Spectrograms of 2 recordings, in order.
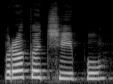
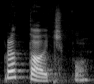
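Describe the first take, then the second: First: Prototipo stressed on TI; wrong stress. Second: Protótipo stressed on TÓ; correct stress. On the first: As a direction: push ti in Prototipo. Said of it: "quando o correto é protótipo". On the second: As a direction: hit tó in protótipo. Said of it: "o correto é protótipo". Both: Shown as a demonstration.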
